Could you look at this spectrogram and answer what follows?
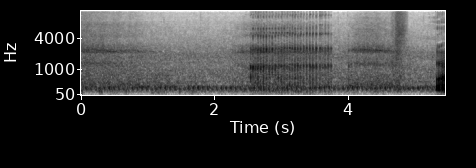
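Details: Soft, steady, rattling breath with a purr-like flutter and a louder snorting stretch midway: a cat snoring while asleep.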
